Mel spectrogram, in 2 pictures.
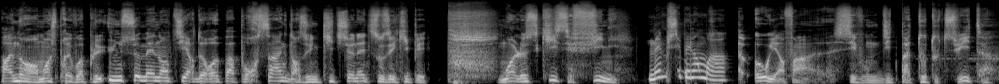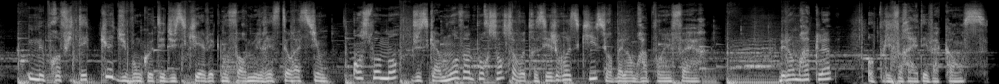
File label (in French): H FR Pub; Belhambra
